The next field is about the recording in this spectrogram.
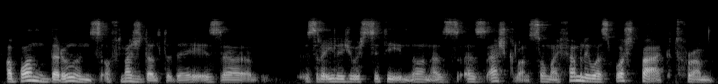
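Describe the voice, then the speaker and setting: Husky man from Gaza, gravelly edge. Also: mid-range voice, lively intonation, moderate pace, darkish tone. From Gaza, Palestine. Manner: explanatory, poses rhetorical questions to himself. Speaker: guest, peace initiative leader. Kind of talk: personal testimony in a podcast interview.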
